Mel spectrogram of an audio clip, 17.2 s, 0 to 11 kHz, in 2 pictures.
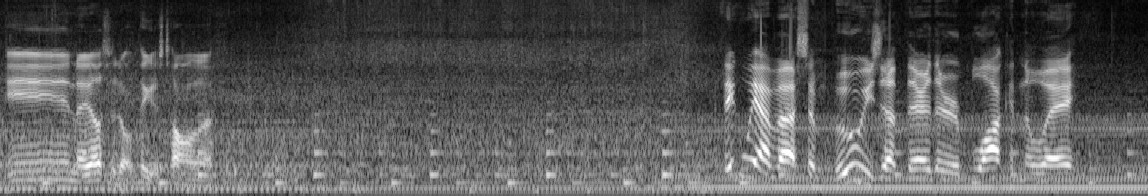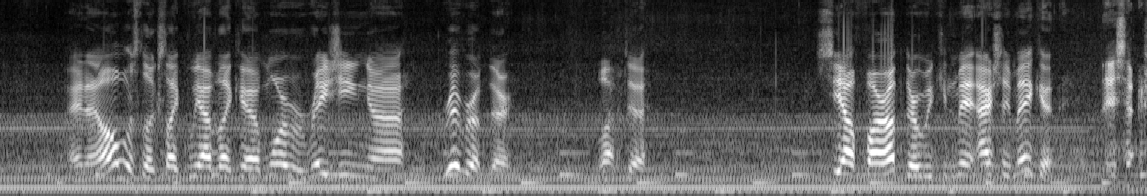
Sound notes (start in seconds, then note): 2.0 engine buzzing; 2.0 suspenseful music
